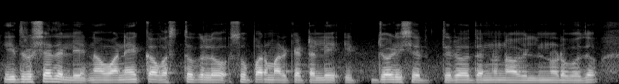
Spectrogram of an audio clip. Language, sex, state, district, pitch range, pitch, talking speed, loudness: Kannada, male, Karnataka, Bangalore, 105-115 Hz, 105 Hz, 115 wpm, -16 LUFS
